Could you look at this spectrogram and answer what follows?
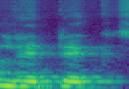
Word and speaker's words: LaTeX: Elsewhere, OneNote or Google Drive or Google Notes to take notes, and LaTeX or LaTeX, sometimes pronounced, to type your thesis.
